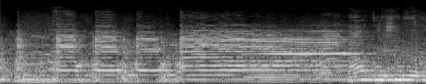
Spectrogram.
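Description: Electric guitar played through an amplifier, picking single notes between songs, one held for over a second and then sliding down in pitch near the end, over a steady low amplifier hum.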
